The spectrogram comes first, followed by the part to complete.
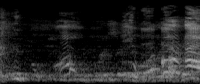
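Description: Baby laughing, a little louder near the end.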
